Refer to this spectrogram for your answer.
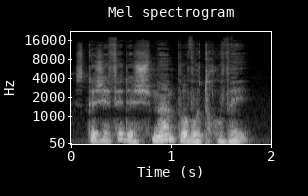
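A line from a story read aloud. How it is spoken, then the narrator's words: Exclaimed. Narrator (French): s'écria-t-elle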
